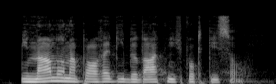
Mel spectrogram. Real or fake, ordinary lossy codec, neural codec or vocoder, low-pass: fake; none; codec, 44.1 kHz, 1.7 kbps, Pupu-Codec; 9.9 kHz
